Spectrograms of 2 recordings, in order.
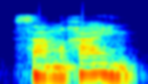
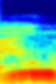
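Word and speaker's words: Samhain: aquí un acordeón que se escribe de una manera pero se pronuncia de otra se escribe Sam hain así como Sam de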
